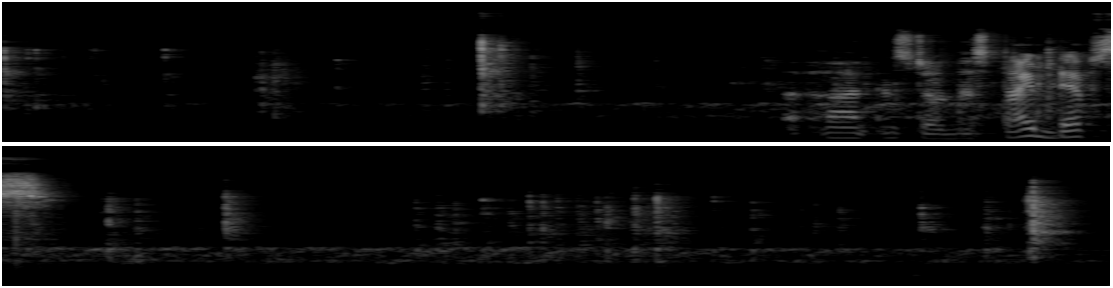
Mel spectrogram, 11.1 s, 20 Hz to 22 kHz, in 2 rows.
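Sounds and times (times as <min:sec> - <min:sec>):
computer keyboard keystrokes: 0:00.0 - 0:03.0, 0:06.0 - 0:06.8, 0:07.6 - 0:11.0
faint steady hum: 0:00.0 - 0:11.0.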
